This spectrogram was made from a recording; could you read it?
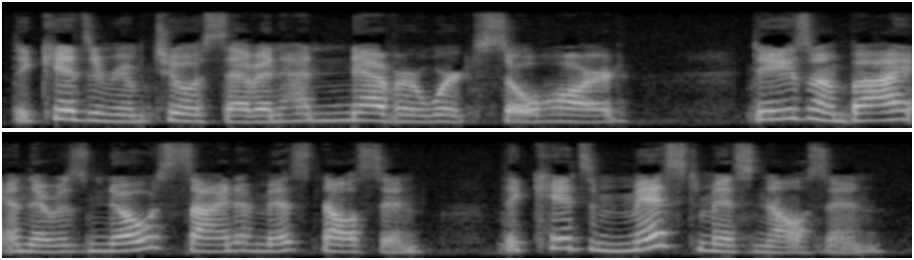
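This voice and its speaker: A woman reads a children's story aloud. Her voice is fairly high, with a bright, forceful tone. She narrates as a storyteller to young listeners. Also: measured pace, creaky. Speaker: storybook reader.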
